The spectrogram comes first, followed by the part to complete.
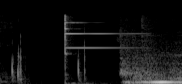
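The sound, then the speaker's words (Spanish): A single bright chime rings out with a sustained metallic tone, followed by a low mechanical rumble and whoosh as an elevator's sliding door opens; a couple of soft thumps precede it. “Mientras se abría la puerta del ascensor, he mirado nuestras figuras en el espejo.”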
